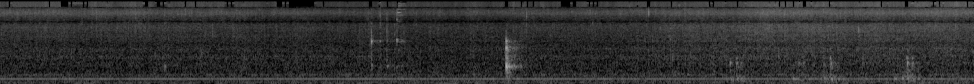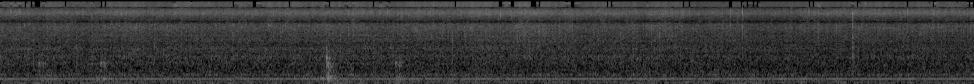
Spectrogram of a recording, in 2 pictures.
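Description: Tomatoes fry softly in a pan, a steady moderate sizzle with occasional sharp spoon clicks and scrapes scattered through, heard close with a low constant hum beneath.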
